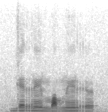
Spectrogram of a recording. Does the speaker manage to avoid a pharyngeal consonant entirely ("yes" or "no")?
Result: yes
